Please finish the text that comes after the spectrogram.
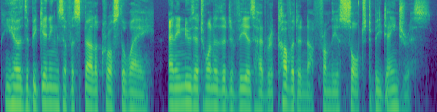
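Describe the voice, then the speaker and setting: A man's voice: mid-range voice, steady tone, quick pace, darkish tone. A man reading a fantasy audiobook as narrator, in a dramatic, theatrical storytelling style.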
